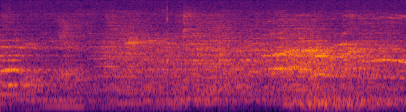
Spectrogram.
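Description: Film soundtrack playing from a Samsung television's speakers: music, with a louder sliding high-pitched call that rises and falls starting about one and a half seconds in.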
